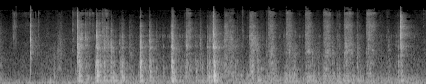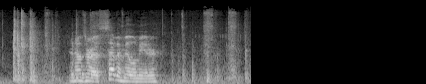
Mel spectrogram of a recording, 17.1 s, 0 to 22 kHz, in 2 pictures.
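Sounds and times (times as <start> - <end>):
hand ratchet clicking: 1.5 - 8.2.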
